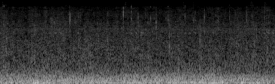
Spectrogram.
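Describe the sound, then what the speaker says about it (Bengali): Heavy rain pours in a steady, dense roar with a deep rumble of thunder underneath, loud and unbroken throughout. "বাইরে ঝমঝম বৃষ্টির শব্দে ভেতরটা কাঁপিয়ে তুলছে"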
